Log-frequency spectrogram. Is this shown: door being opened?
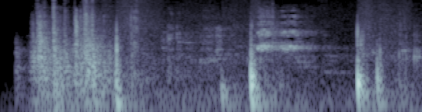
yes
